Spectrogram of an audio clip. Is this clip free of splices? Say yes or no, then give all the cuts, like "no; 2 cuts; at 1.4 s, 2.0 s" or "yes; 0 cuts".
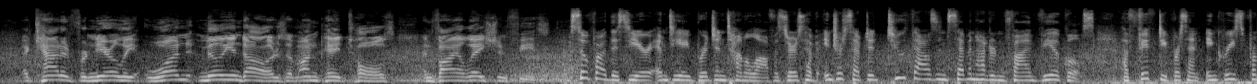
yes; 0 cuts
